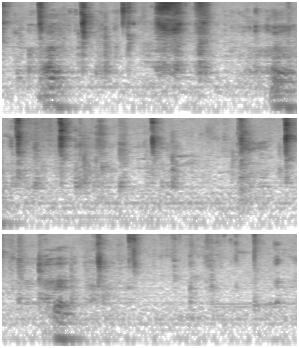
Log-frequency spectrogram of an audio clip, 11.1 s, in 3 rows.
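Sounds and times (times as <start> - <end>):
person chewing with lip smacks: 0.0 - 6.0, 6.6 - 11.0.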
